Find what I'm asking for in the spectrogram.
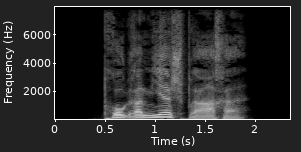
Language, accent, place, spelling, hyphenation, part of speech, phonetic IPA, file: German, Germany, Berlin, Programmiersprache, Pro‧gram‧mier‧spra‧che, noun, [pʁoɡʁaˈmiːɐ̯ˌʃpʁaːxə], De-Programmiersprache.ogg
- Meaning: programming language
